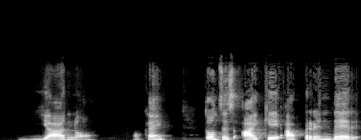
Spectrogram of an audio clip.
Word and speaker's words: llano: También las letras doble L, como en llano, representan este mismo fonema ya, llano, ¿ok?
